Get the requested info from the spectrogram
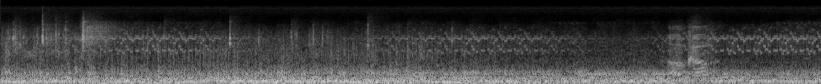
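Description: Steady low rumble of a film spaceship sound effect, with a faint thin high tone above it and a few light clicks in the first second.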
